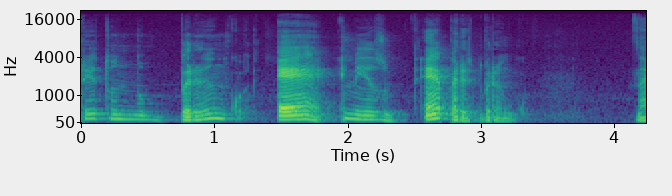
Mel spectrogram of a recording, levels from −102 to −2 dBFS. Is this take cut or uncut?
cut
